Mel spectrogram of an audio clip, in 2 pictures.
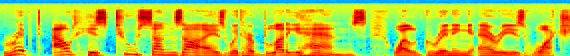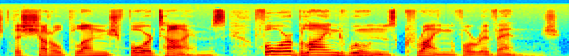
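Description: A grave elder of the Greek chorus, acted by a man declaims tragic verse slowly and solemnly. The voice is measured, in a close, dry recording. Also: medium pitch, expressive, dry recording. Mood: solemn lament. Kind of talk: classical Greek tragedy verse recital.

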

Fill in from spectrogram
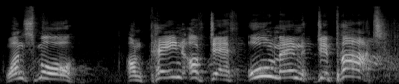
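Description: A man's voice: very high voice, lively intonation, slow pace, pushed and bright, exaggerated voice. An actor playing a stern, commanding male prince who proclaims his judgment in Shakespearean stage acting.

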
